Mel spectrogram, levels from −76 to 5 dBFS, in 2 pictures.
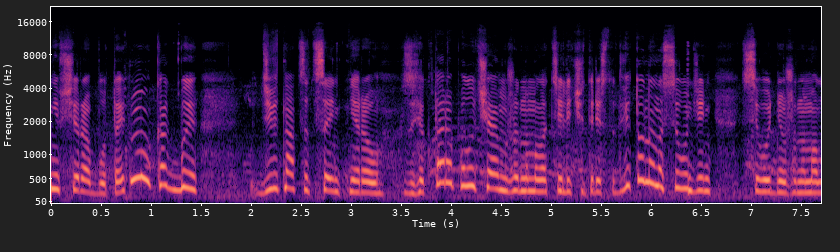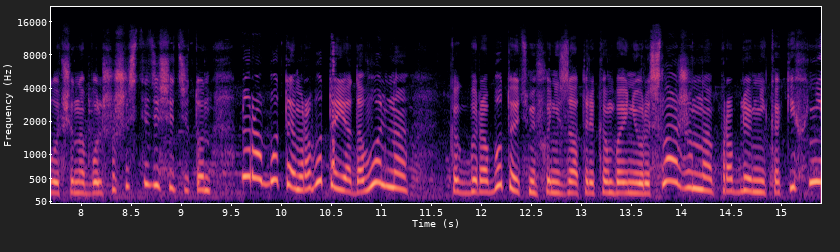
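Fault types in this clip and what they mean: Damaged data in a compressed stream: corrupted bytes make the decoder misread frames and lose sync. This produces three brief garbled blips, about 26 to 44 ms long, at 0.72, 6.34 and 10.51 s.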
